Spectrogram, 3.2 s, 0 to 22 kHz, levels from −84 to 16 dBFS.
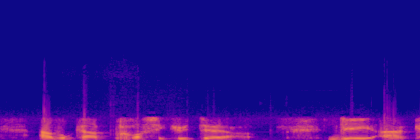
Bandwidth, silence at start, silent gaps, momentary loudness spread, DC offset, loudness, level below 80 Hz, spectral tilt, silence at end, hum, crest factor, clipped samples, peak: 7 kHz; 0 s; none; 14 LU; under 0.1%; -22 LUFS; -62 dBFS; -6 dB/octave; 0 s; none; 22 dB; under 0.1%; 0 dBFS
